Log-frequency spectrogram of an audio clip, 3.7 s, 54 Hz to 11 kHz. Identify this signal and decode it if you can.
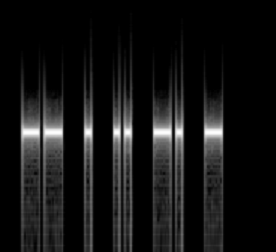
Morse code, heard as a keyed tone, about 16 wpm, 680 Hz. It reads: MEINT
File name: Morsekurs / Witze / Witz 01. März 2023 70 F80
